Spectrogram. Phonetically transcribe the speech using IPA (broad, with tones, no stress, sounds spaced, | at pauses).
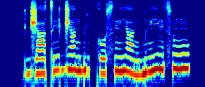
d͡ʒ a˨ t i˧ d͡ʒ ã˧ ɡ͡b i˨ k o˨ s ĩ˧ j ã˨ ɡ͡b ĩ˨˦ j ĩ˧ s ũ˦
